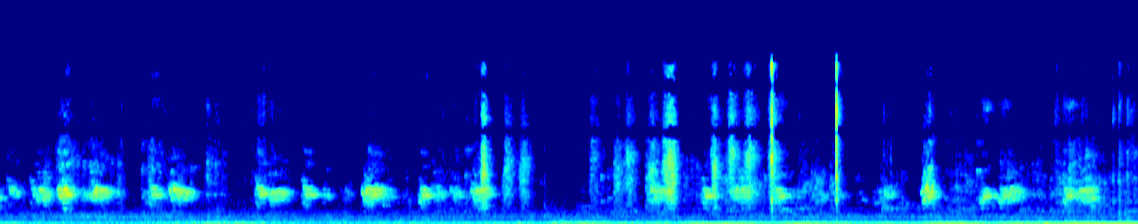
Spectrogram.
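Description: A bird chirping and squawking in short, repeated calls, over low handling rumble in the second half. Two sharp clicks come a little after the middle.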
